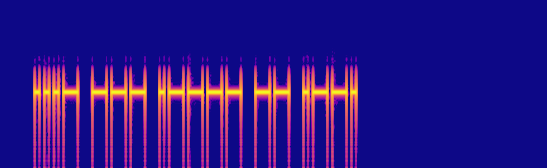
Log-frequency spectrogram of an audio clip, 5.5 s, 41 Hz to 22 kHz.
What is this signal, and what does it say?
Morse code, heard as a keyed tone, about 25 wpm, 700 Hz. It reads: VO1MP
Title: Call Signs Repeated 3x - 25wpm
